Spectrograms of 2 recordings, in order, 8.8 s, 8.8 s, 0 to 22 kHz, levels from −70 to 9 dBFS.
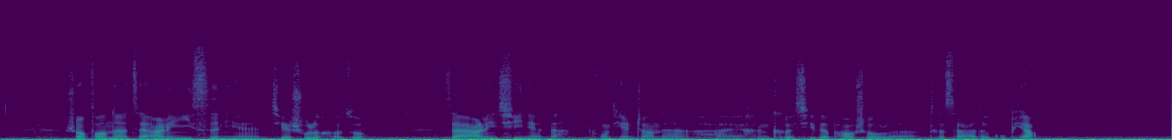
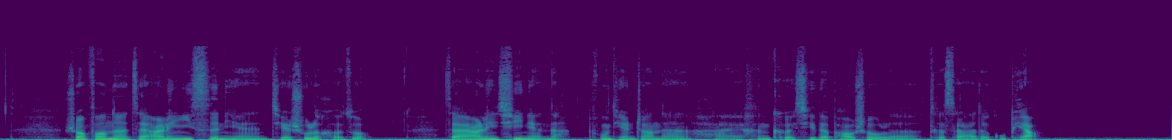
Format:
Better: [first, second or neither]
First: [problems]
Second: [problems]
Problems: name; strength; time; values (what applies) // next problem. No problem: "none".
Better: second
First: low rumble; loud; throughout; 6 dB below the speech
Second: low rumble; faint; throughout; 25 dB below the speech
